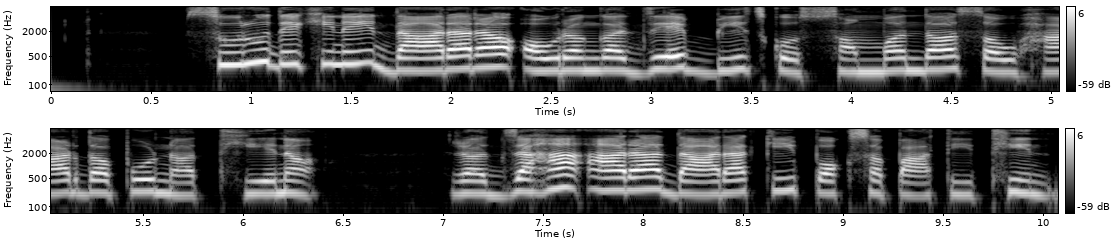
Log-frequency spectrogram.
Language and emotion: Nepali, neutral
